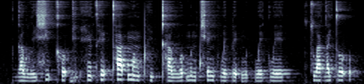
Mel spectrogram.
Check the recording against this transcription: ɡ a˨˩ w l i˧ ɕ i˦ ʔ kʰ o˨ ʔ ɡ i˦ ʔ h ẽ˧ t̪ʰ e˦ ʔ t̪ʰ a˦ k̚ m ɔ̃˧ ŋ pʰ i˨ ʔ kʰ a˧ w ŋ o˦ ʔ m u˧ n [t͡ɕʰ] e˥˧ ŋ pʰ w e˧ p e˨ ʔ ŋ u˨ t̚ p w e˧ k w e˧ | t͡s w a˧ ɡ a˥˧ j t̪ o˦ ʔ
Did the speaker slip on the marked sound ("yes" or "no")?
no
